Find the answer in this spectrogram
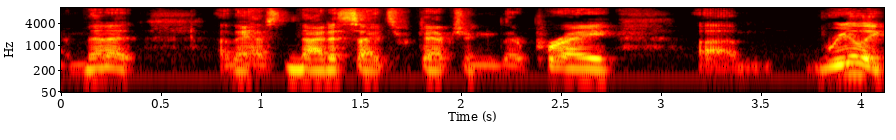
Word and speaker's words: cnidocyte: You'll notice that the C in cnidocyte is silent. It is a cnidocyte.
